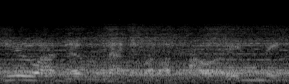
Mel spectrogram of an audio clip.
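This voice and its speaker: An actor playing a wrathful, gloating old evil sorcerer emperor in a sci-fi film, menacing and grandiose. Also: male voice, medium pitch, very animated, normal speed, lightly acted. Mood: gloating fury. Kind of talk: theatrical sci-fi film villain acting. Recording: dull, roomy sound under loud music. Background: loud music.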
